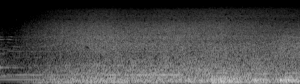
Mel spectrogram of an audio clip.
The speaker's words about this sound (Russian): Проснулся он от того, что корабль ходил ходуном. Штормящее море играло судном, и в темном трюме невозможно было понять, где пол, а где потолок.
